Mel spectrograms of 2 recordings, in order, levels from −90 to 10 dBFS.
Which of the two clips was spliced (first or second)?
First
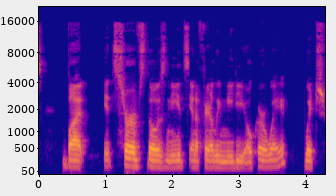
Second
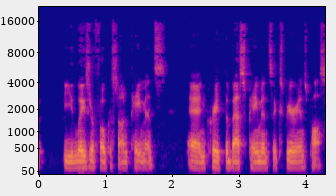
first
